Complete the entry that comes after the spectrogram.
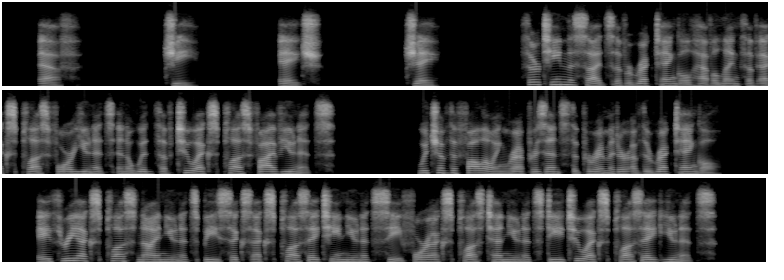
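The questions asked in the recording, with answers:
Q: Which of the following represents the perimeter of the rectangle?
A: B: 6x plus 18 units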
